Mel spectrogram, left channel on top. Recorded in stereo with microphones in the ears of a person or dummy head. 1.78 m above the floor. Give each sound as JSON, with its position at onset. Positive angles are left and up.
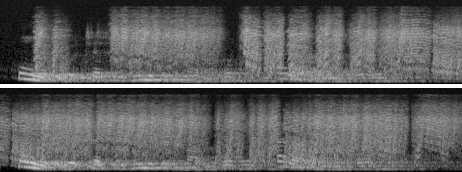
{"t": 0.2, "sound": "a woman speaking", "side_deg": -80, "distance_m": 2.5}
